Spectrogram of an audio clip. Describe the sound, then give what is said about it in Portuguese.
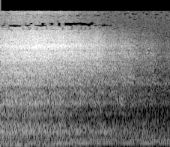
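A single deep inhale through the nose during a guided morning breathing exercise: a long, airy hiss that is strongest at the start and slowly thins out, with no talking over it. “Um respiro profundo para a gente sintonizar. Inspira pelo nariz.”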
